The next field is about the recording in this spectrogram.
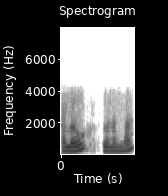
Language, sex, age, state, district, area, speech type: Tamil, female, 18-30, Tamil Nadu, Pudukkottai, rural, conversation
